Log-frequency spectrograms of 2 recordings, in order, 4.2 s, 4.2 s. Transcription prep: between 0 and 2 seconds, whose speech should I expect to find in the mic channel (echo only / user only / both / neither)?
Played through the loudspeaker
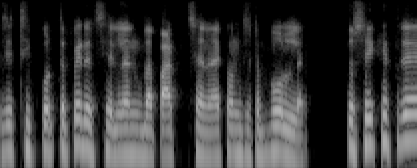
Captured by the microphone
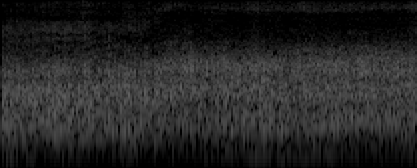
neither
